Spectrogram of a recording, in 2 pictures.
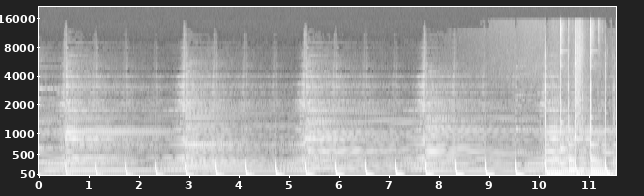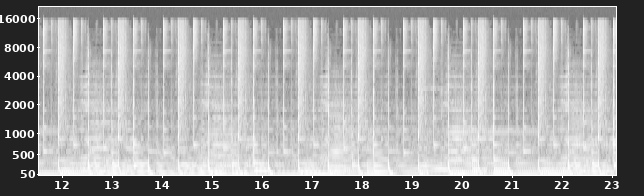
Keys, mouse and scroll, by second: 1.8 alt+middle click, 3.1 middle click, 4.3-4.9 scroll, 10.1 alt+w, 11.4 click, 14.2 alt+middle click, 15.8 click, 16.4 click, 17.2 click, 18.0 click, 20.6 click, 21.5 click.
